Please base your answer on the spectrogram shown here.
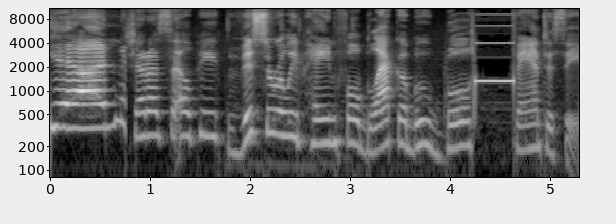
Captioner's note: beep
